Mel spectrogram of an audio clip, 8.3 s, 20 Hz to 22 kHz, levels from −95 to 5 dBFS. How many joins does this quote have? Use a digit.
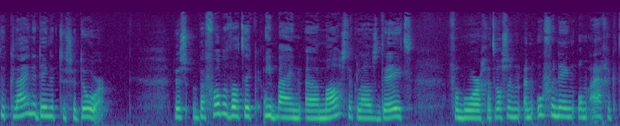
2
